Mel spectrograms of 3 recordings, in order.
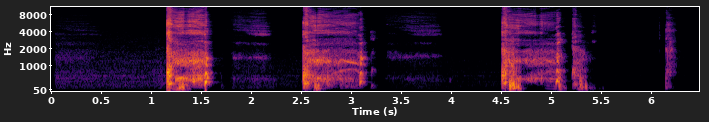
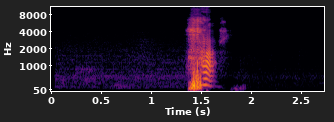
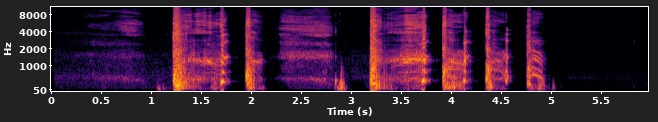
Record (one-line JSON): {"three_cough_length": "6.5 s", "three_cough_amplitude": 32768, "three_cough_signal_mean_std_ratio": 0.35, "exhalation_length": "2.7 s", "exhalation_amplitude": 32768, "exhalation_signal_mean_std_ratio": 0.22, "cough_length": "6.0 s", "cough_amplitude": 32768, "cough_signal_mean_std_ratio": 0.39, "survey_phase": "beta (2021-08-13 to 2022-03-07)", "age": "18-44", "gender": "Female", "wearing_mask": "No", "symptom_cough_any": true, "symptom_new_continuous_cough": true, "symptom_runny_or_blocked_nose": true, "symptom_sore_throat": true, "symptom_fatigue": true, "symptom_headache": true, "symptom_change_to_sense_of_smell_or_taste": true, "symptom_loss_of_taste": true, "symptom_onset": "4 days", "smoker_status": "Never smoked", "respiratory_condition_asthma": true, "respiratory_condition_other": false, "recruitment_source": "Test and Trace", "submission_delay": "1 day", "covid_test_result": "Positive", "covid_test_method": "RT-qPCR"}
